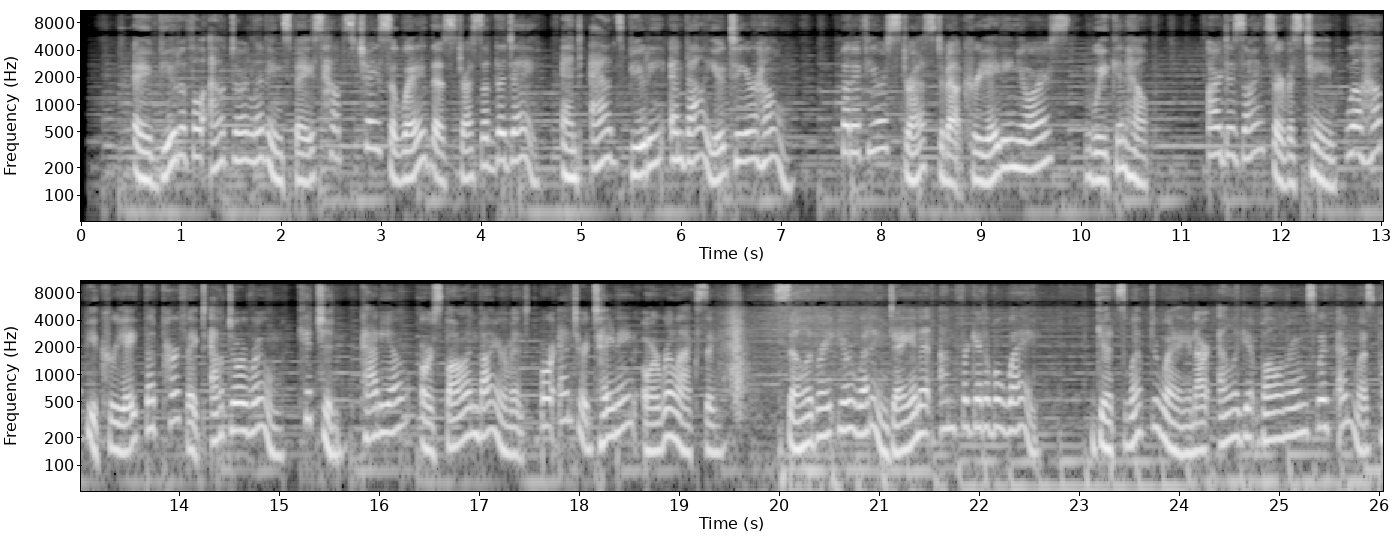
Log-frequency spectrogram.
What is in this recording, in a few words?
female, female voice artists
